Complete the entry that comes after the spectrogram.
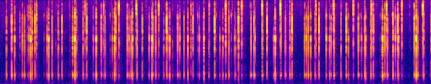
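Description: Long pink nails tap rapidly on a small, white, glossy cardboard iPhone box held beside the mic. The dozens of quick, dry, crisp clicks have a hollow mid tone and die away almost instantly.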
